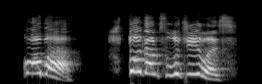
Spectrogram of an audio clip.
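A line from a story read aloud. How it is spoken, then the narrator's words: Impatient yell. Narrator (Russian): Арм заорал в нетерпенье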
